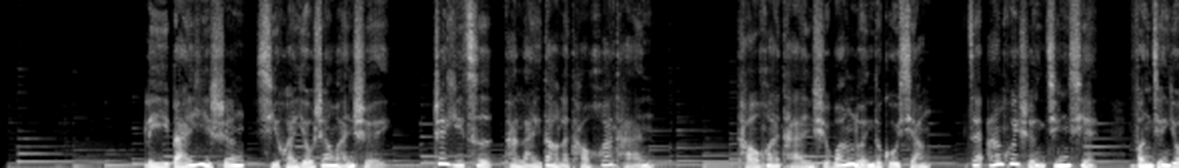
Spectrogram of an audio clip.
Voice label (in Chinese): 女 多媒体 培训课件; 赠汪伦课件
